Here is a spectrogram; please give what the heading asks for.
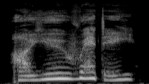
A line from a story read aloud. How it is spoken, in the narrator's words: whispered Maisie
